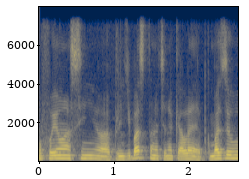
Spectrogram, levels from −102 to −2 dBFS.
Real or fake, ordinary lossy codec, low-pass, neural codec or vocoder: real; none; 7.2 kHz; none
